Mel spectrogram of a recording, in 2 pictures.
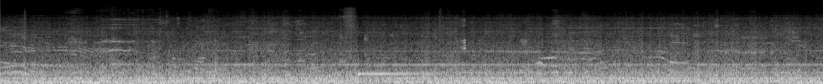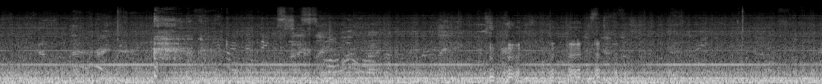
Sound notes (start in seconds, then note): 0.7 laughing; 3.6 bell chimes; 13.0 laughing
